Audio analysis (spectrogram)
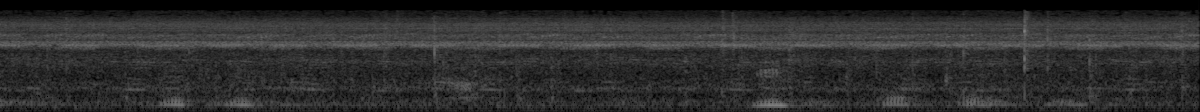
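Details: Frogs croaking at night, scattered low knocking croaks, some in quick pairs, spaced by pauses, over a constant shrill insect drone.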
